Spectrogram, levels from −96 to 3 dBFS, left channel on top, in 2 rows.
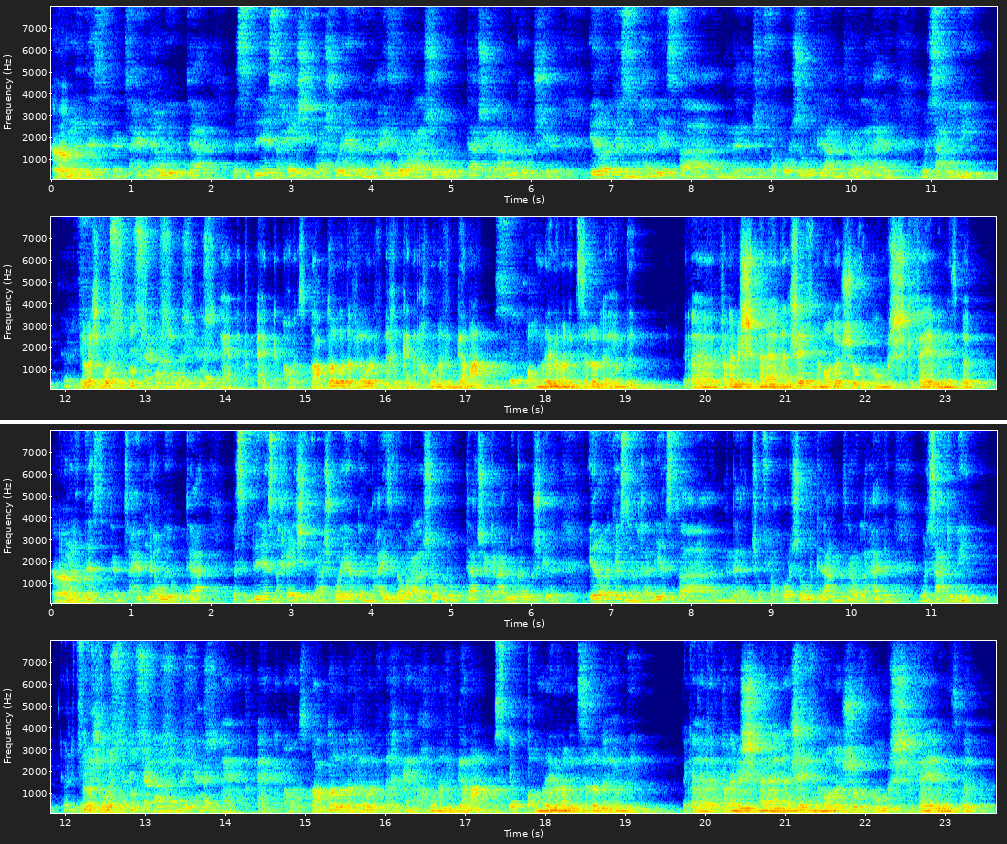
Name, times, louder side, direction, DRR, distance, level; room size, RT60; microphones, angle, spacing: voice 1, 0.1-2.0 2.3-11.5 11.9-12.6 13.0-14.0 17.4-17.7 19.7-20.2, right 2 dB, 85° right, -1 dB, 1.0 m, -32 dB
voice 2, 12.2-14.1 14.4-17.2 17.8-19.2 19.8-23.3, left 2 dB, 65° left, 4 dB, 0.7 m, -25 dB
11.0 x 4.1 x 2.3 m, 1.4 s
head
